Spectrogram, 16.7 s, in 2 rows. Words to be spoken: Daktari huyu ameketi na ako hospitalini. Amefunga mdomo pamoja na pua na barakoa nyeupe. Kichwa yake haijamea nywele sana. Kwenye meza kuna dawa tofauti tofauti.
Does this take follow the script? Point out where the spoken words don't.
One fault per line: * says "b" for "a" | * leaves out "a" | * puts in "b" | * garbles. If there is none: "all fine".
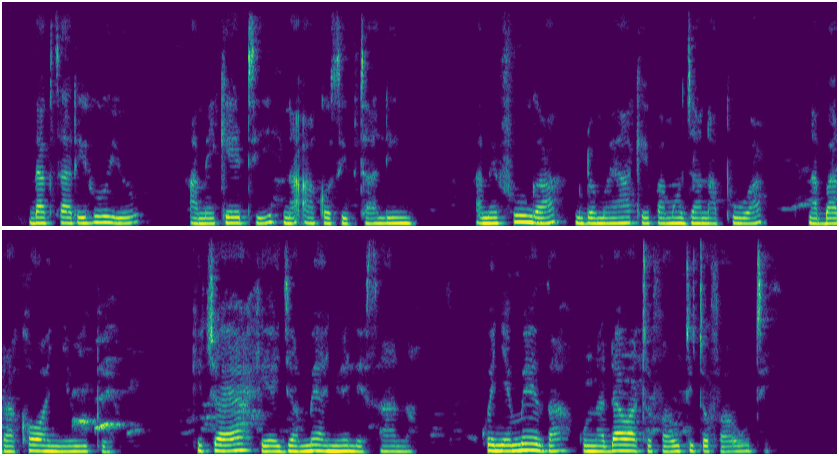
* puts in "yake"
